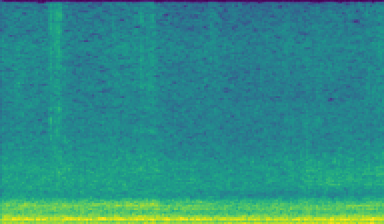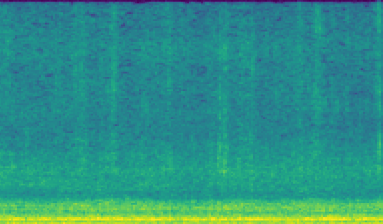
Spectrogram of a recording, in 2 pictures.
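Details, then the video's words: A swarm of bees feeding on oriental creeper blossoms produces an unbroken, level buzzing hum, dense and unchanging from start to finish, with no other clear sounds. "Bees hard at work on my oriental creeper"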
